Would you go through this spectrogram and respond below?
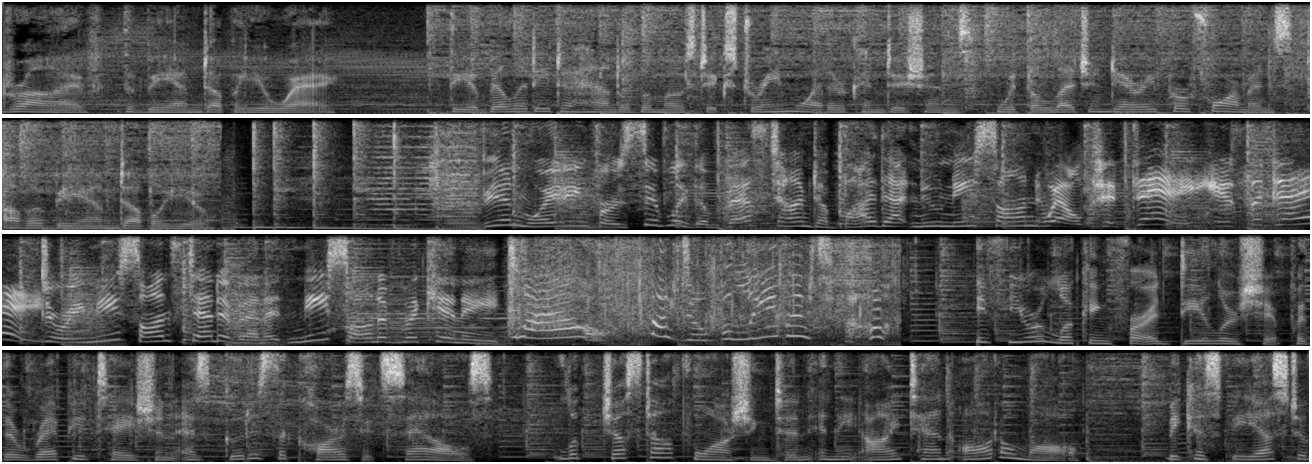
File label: automotive, voice talent; talent demos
